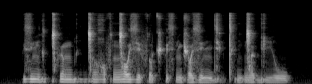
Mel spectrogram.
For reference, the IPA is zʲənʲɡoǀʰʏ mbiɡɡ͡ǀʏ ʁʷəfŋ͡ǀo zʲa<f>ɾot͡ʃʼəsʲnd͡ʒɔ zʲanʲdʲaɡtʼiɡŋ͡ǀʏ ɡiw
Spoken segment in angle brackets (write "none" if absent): f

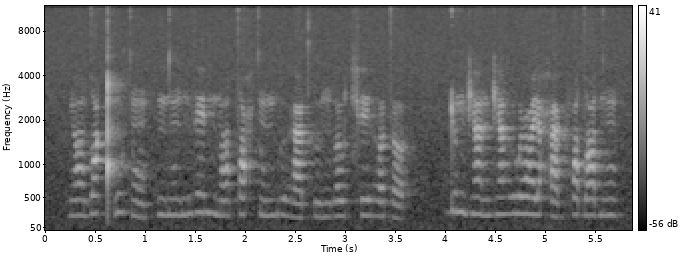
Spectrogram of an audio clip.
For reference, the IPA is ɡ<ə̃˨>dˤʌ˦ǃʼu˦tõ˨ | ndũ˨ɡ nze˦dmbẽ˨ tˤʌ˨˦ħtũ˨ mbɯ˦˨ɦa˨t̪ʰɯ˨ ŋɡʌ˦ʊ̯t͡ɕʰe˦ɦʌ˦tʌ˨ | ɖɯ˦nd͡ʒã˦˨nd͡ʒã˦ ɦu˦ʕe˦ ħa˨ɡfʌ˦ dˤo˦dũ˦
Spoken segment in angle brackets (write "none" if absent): ã˨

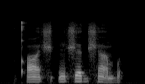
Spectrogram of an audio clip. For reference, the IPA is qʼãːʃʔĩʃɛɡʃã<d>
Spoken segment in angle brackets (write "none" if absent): b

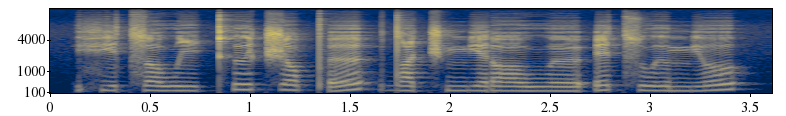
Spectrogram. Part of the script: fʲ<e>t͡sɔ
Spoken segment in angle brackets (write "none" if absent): e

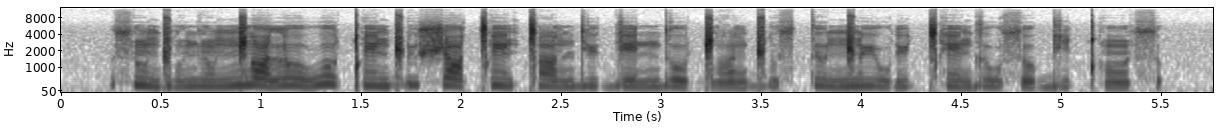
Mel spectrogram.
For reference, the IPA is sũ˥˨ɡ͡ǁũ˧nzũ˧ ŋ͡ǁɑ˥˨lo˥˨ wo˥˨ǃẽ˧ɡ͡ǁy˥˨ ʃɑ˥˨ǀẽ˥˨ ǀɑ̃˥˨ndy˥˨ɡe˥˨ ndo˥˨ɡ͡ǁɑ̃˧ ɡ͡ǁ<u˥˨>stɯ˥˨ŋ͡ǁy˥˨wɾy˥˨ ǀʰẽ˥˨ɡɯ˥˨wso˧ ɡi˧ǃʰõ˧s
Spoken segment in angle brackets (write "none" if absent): u˥˨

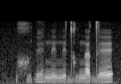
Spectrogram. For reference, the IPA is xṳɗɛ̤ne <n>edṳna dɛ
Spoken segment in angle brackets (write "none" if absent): n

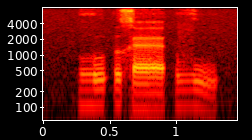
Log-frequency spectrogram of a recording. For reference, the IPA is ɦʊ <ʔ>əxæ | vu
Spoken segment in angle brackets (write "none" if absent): ʔ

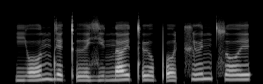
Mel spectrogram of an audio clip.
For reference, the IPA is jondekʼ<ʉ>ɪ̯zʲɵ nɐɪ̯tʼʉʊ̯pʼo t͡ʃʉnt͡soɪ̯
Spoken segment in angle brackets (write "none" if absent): ɨ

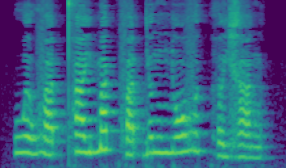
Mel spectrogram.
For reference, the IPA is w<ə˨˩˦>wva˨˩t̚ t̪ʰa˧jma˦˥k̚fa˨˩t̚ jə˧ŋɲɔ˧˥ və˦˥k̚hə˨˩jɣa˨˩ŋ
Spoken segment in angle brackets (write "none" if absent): ə˨˩˦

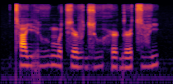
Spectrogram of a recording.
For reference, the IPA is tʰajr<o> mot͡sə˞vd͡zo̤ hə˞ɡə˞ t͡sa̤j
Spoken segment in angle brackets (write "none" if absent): o̤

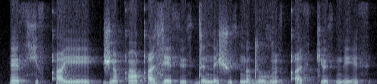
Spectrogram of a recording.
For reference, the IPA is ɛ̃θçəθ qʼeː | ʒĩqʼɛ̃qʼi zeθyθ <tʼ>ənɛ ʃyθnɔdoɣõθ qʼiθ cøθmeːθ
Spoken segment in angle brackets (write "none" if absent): d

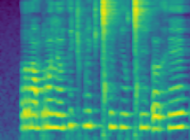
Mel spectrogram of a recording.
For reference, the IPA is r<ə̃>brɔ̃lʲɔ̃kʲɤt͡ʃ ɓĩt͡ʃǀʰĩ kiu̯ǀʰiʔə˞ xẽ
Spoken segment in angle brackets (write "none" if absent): ɑ̃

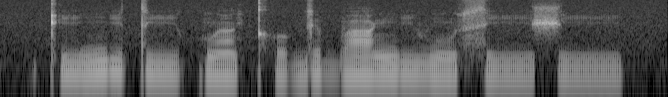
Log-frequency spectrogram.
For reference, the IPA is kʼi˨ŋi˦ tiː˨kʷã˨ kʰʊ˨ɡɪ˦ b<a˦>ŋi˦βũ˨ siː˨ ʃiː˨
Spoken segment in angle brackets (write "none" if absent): a˦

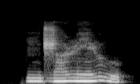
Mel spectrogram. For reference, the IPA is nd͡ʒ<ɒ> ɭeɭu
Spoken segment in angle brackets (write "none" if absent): ɒ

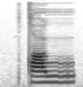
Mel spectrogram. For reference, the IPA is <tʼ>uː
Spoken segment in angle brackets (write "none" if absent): tˤ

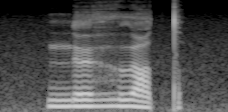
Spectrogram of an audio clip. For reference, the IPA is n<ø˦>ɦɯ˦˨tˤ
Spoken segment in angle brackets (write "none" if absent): ø˦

